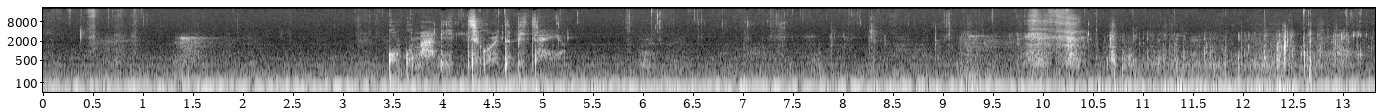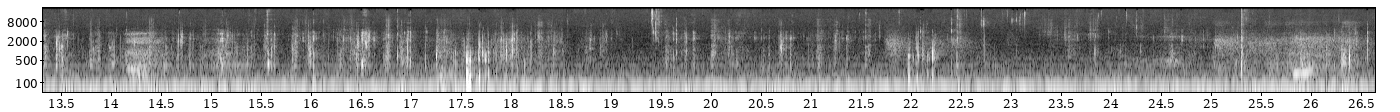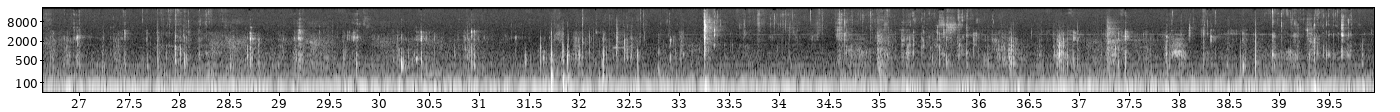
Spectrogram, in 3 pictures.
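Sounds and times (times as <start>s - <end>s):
close chewing: 4.9s - 39.9s.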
